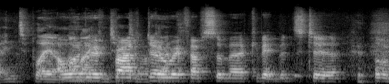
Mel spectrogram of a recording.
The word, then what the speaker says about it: Dourif: Brad Dourif, that's how you pronounce it.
